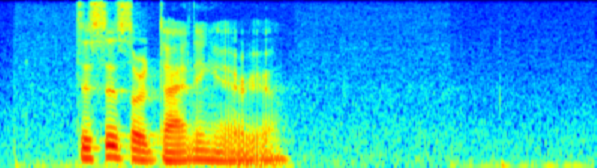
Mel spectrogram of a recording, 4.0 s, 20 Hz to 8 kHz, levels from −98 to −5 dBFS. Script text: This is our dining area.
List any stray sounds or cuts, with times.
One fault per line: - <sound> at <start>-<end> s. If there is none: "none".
none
